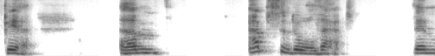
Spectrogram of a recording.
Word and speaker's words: Pierre: there needs to know it's called Pierre pronounced Pierre um absent all that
